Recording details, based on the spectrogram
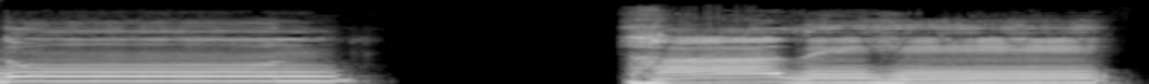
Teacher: ذال میں سیٹی کی آواز پیدا نہیں ہونے دیں گے، دونوں جگہوں پر کھڑی حرکت ہے، ہا کو لمبا کر کے پڑھیں گے.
